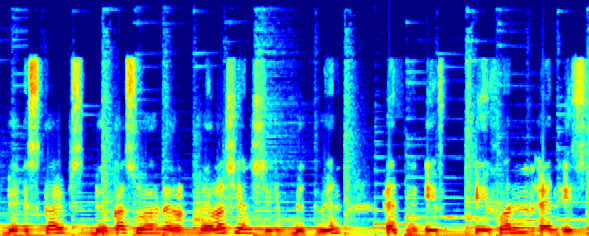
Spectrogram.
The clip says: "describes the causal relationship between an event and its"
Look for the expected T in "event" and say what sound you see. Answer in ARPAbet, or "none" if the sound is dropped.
none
